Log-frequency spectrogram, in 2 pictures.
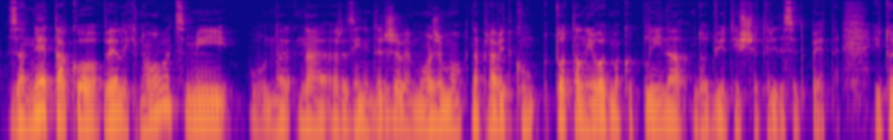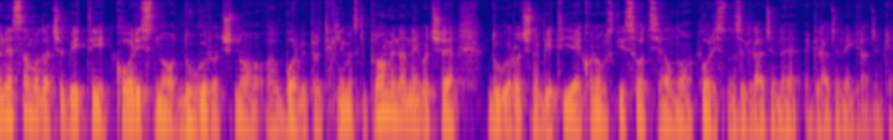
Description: Intervju Media servisa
